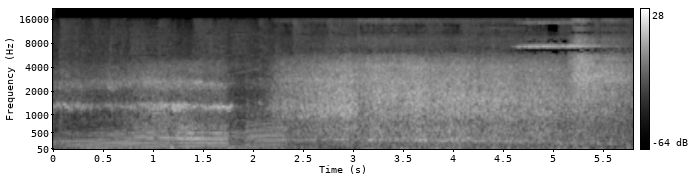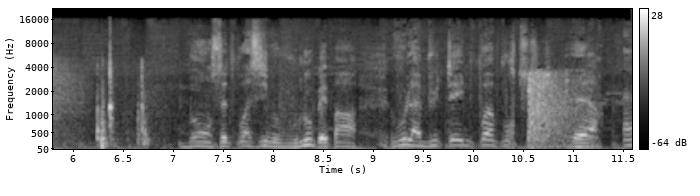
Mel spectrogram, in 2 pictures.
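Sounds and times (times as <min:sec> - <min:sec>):
truck tires skidding: 0:00.0 - 0:07.0
truck engine whining: 0:00.0 - 0:07.2
sharp knocks: 0:06.2 - 0:06.9, 0:10.6 - 0:11.2
speech: 0:07.3 - 0:11.5.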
